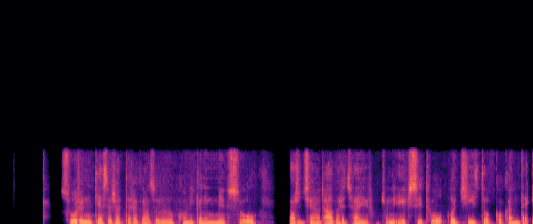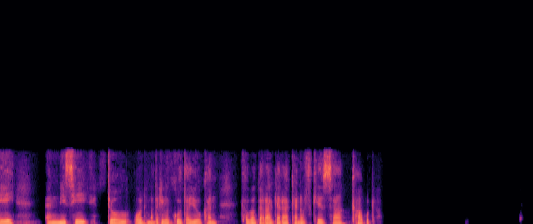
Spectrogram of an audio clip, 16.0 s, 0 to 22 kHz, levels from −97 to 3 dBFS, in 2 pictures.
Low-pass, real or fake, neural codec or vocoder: 7.2 kHz; fake; codec, 16 kHz, 1.1 kbps, Voila-Tokenizer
